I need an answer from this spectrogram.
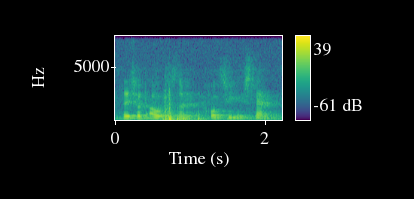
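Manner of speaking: ordinary delivery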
